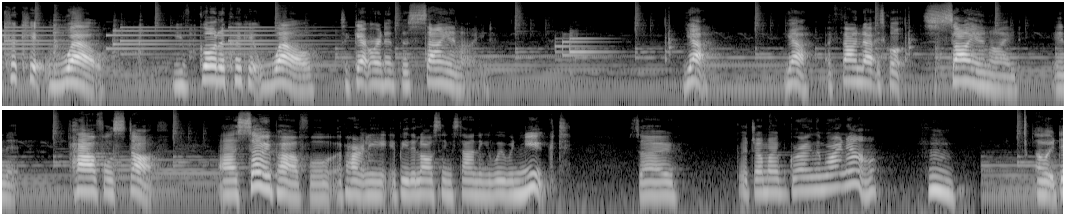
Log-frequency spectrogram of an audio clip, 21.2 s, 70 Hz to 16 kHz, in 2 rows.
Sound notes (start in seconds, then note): 0.0 notification sound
